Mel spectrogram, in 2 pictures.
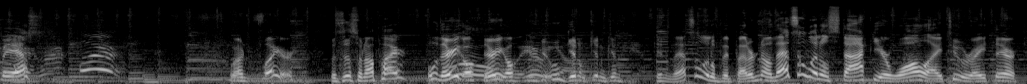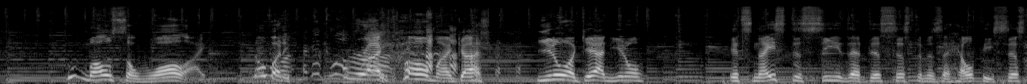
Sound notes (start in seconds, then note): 13.0 laughs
